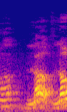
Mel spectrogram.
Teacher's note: जो श्वास होती है जीभ के दोनों पार्श्व से बाहर निकल कर आती है। जब हम ल बोलते हैं, आप बोलकर देखना, जब हम ल बोलते हैं तो हमारी जीभ ऐसे मुड़कर मूर्धा को टच करती है और जीभ के बीच में एक गैप बन जाता है और वहां से दोनों तरफ से वायु निकलती है। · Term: पार्श्विक व्यंजन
